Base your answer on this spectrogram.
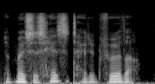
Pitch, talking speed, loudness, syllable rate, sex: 110 Hz, 115 wpm, -17 LUFS, 6.4 syllables/s, male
